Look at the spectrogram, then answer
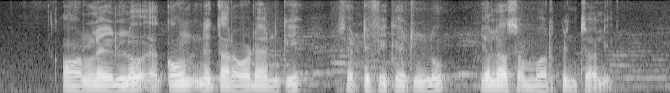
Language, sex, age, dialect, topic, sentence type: Telugu, male, 51-55, Utterandhra, banking, question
